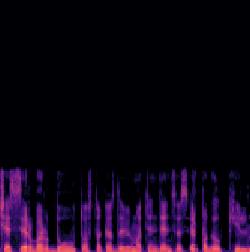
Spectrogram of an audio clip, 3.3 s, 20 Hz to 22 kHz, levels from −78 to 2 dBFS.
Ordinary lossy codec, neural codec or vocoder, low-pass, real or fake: Opus, 64 kbps; none; 7.2 kHz; real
